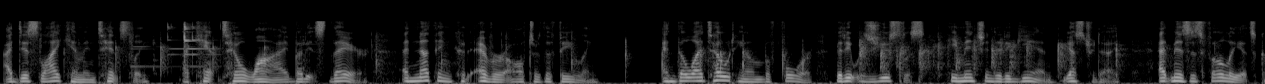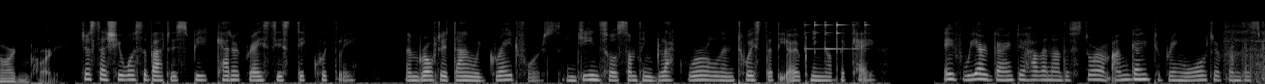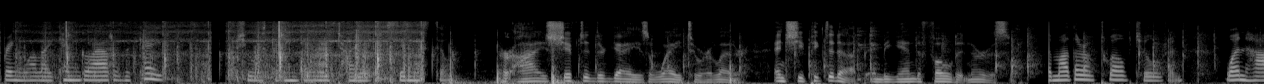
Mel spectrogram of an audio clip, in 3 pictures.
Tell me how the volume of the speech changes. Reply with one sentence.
The loudness of the speech stays about the same.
